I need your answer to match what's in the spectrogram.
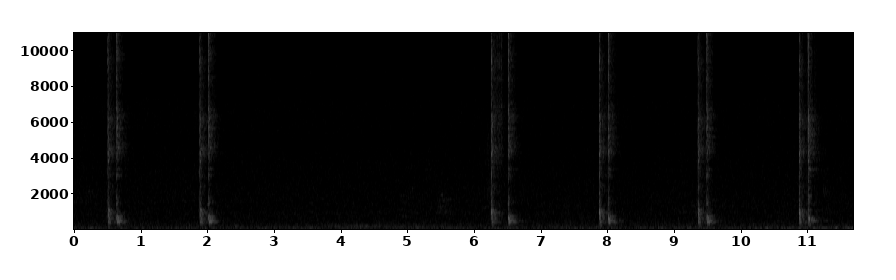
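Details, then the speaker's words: Motech Solco solar inverter (3.8 kW rated), showing relay failure, in start-up countdown with flashing green light; sharp relay clicks about every 1.5 s, repeatedly trying and failing to engage; reboot didn't fix it. "it's trying to start up but it's not actually working if the inverter is working the green light should be on constant you can hear them relays trying to click in there"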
